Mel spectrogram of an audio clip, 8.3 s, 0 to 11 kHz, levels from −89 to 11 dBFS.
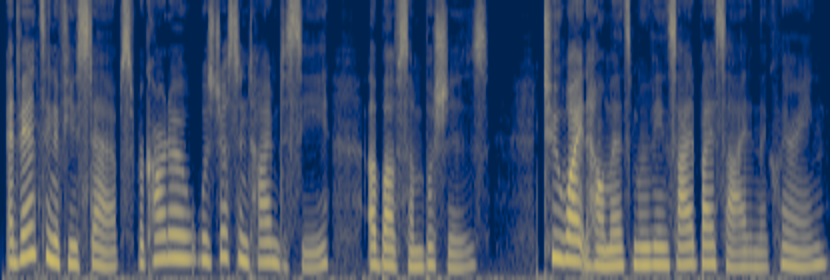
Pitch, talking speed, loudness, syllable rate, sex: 210 Hz, 175 wpm, -20 LUFS, 4.8 syllables/s, female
